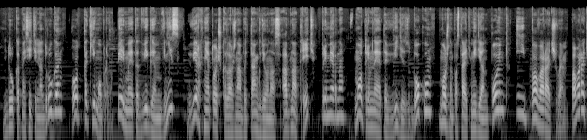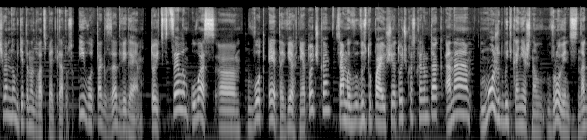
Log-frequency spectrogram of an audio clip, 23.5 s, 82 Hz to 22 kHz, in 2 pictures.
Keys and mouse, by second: 0.6-7.7 middle drag, 2.2 g, 7.7 KP_3, 8.6-23.4 shift+middle drag, 10.2 r, 13.2 g, 21.2 g.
